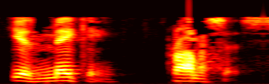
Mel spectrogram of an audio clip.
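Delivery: ordinary talk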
